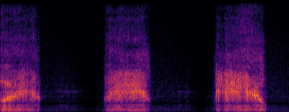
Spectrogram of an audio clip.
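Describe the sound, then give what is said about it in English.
The wolf from Little Red Riding Hood, asleep on the bed, gives three loud, drawn-out snores. Each lasts under a second with quiet pauses between, rasping and nasal in a steady rhythm, with no talking. “After the wolf had filled his belly, he lay down on the bed, fell asleep, and began to snore very loud.”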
